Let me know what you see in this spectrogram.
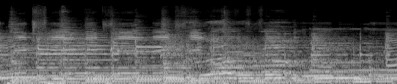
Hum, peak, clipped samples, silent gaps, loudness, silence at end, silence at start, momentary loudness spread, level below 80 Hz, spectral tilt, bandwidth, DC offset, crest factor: none; -4 dBFS; under 0.1%; none; -16 LUFS; 0 s; 0 s; 1 LU; -28 dBFS; -6 dB/octave; 16 kHz; under 0.1%; 12 dB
